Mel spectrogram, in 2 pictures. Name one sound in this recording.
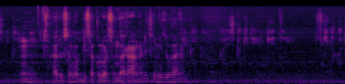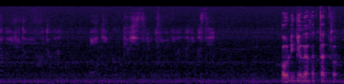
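A young man talks calmly close to a microphone.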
